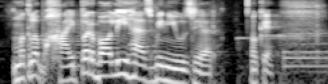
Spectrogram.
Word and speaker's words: hyperbole: कई इसको हाइपर ball भी बोलते हैं, but exact pronunciation is हाइपरबॉली, okay.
